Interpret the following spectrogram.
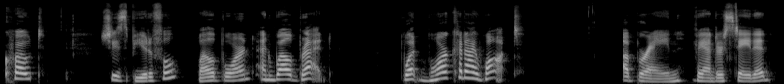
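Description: A woman's voice: mid-range voice, sing-song, slow, pauses often, fairly bright tone, no room sound, clean studio sound. A woman co-hosting a book podcast, mixing casual chat with a read-out synopsis. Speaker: podcast co-host.

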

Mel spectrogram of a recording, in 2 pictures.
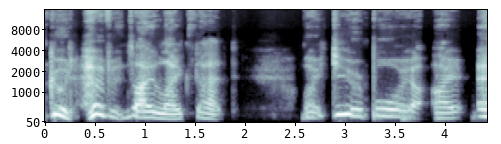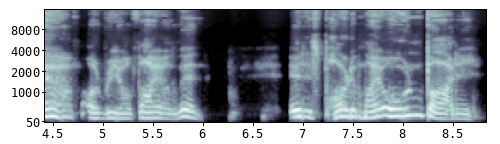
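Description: Old storybook grasshopper, high voice, slow, swooping, genteel, proud, kindly lecturer. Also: male voice, lively intonation, husky, no room sound, exaggerated voice, low-quality recording. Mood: proud delight. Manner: leisurely, emphatic, old-fashioned gentlemanly phrasing.

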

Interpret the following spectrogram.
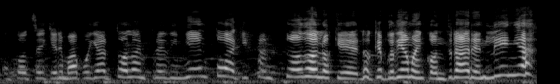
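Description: Woman from Australia, high bright voice, eager festival organizer at an outdoor event. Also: a little fast. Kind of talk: casual interview answers.

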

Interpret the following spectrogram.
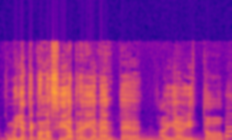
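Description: High-voiced Chilean host over guitar music. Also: male voice, moderate pace, gravelly. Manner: enthusiastic, friendly. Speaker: podcast host. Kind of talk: podcast interview. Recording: podcast with guitar music behind.

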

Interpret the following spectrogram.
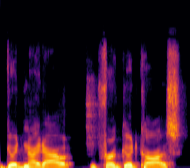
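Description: A man with a mid-pitched voice hosts an informal chat show. He asks his questions in a laid-back, conversational way. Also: fairly even intonation, slow pace, smooth. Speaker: podcast host. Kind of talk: casual chat interviewing.

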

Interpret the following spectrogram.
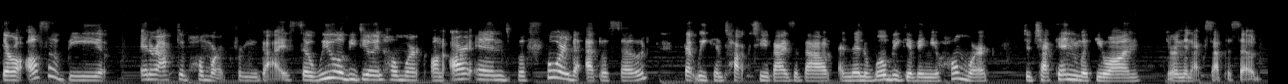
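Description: A woman's voice: medium pitch, fairly quick, dull audio, soft background music. A woman who works as a health and wellness coach, co-hosting a podcast teaser in an upbeat manner, stretching out key words.

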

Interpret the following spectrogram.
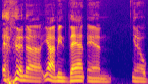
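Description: A man in his mid-thirties co-hosting a podcast in casual chat, easygoing and quick to laugh. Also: on the high side, smooth, no room sound. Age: 30s. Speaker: podcast co-host.

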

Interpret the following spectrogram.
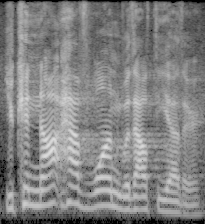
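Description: A high-voiced man preaches with an earnest, self-deprecating manner, often stumbling into restarts. His tone is bright and forward, and a long reverb trails behind his words. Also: very animated, brisk. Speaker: pastor. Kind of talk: sermon.

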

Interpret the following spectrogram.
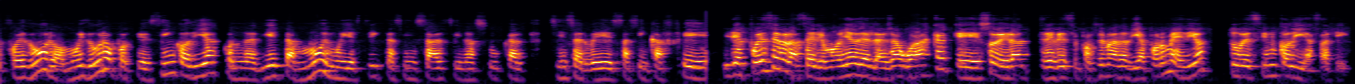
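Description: A woman's voice: lowish voice, normal speed, a bit bright, husky, highs cut off. An Argentine woman of eighty-two telling stories casually as an interview guest, with an easygoing, anecdotal manner. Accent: Argentine Spanish.

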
